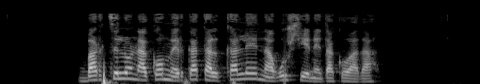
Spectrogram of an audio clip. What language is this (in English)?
Basque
